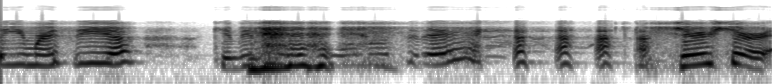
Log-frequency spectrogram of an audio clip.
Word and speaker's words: Marcia: Can I call you Marcia? Can we be today? Sure. And, actually it's pronounced Marcia, even though it's spelled like Marcia, yeah. Oh, okay, so Marsha, like the Brady Bunch.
